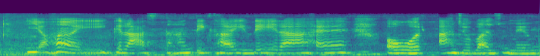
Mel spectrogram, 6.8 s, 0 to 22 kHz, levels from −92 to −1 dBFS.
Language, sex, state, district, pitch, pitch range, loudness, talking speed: Hindi, female, Maharashtra, Gondia, 240 Hz, 225-255 Hz, -15 LUFS, 100 wpm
